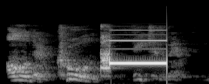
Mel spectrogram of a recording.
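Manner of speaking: mock the features at full volume; mocking shout. Real, not acted. Gamer yelling scornfully about PlayStation features.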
